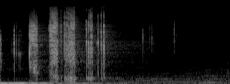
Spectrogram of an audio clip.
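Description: Adhesive tape pulled off a roll in five or six quick rips in the first second, fainter rips after, over a low steady drone.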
